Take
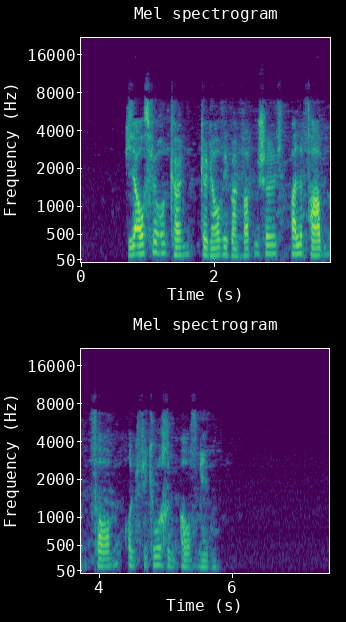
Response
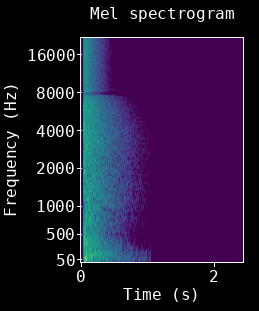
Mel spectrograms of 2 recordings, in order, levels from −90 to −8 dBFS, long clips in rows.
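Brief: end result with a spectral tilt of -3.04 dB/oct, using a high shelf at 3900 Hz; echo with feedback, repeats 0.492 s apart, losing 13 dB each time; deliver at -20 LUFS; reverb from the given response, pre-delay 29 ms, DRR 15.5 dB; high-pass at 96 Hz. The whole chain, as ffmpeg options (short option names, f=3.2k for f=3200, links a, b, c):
-filter_complex "[0:a]highpass=96,highshelf=f=3.9k:g=7,aecho=1:1:492|984|1476:0.224|0.0493|0.0108,asplit=2[a][b];[1:a]atrim=start_sample=2205,adelay=29[c];[b][c]afir=irnorm=-1:irlink=0,volume=-33dB[d];[a][d]amix=inputs=2:normalize=0,volume=4dB"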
